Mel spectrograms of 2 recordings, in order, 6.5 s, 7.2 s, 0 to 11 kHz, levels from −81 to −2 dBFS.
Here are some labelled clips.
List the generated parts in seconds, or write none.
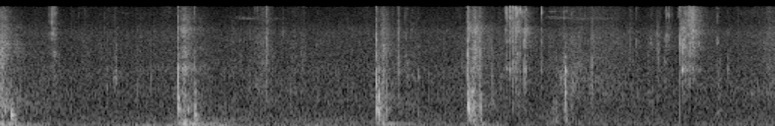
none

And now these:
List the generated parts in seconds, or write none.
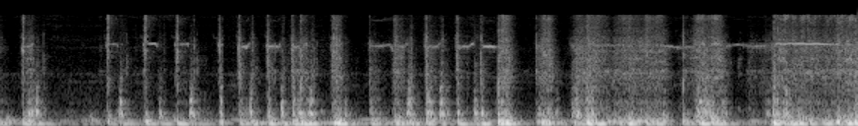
3.2-6.0 (autoencoder, DAC-VAE)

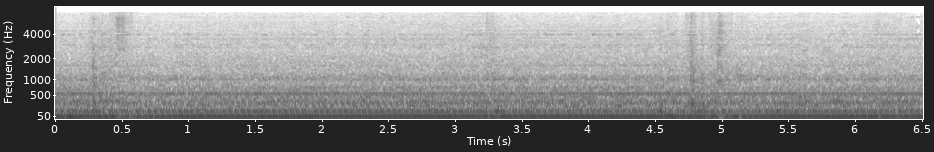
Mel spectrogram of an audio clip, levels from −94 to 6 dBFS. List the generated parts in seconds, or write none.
none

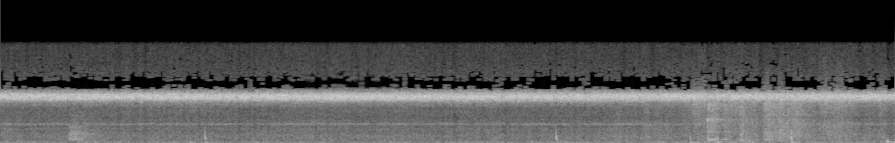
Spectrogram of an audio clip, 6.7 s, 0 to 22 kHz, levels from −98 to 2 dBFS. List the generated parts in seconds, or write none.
2.3-3.0 (vocoder, Vocos)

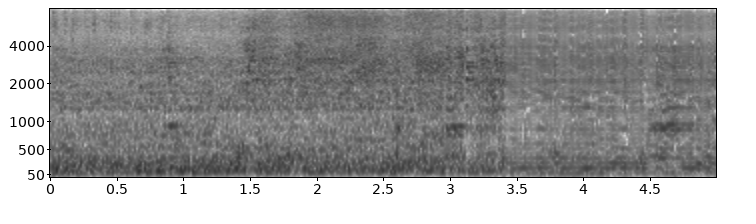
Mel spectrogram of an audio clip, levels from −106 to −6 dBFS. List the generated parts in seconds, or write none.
3.4-5.0 (vocoder, BigVGAN v2)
